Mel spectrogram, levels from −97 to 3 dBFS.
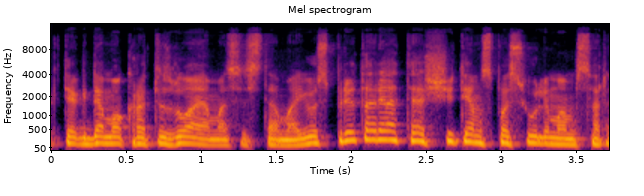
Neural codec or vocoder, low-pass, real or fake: vocoder, 48 kHz, 128 mel bands, Vocos; 14.4 kHz; fake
